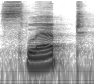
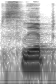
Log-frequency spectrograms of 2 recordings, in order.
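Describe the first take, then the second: First: The vowel sounds like the 'a' in cat. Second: The vowel sounds like a plain 'eh'. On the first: The speaker calls it right. "উচ্চারণটা ভালো করে শুনেন। ... এরকম একটা sound বের হবে। ... স্ল্যা" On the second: The speaker calls it wrong. "Sorry, এখানে মানে ভালো করে বলি নাই।"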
